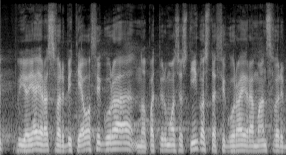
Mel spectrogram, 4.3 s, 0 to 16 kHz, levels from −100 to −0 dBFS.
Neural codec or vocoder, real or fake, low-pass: vocoder, 48 kHz, 128 mel bands, Vocos; fake; 14.4 kHz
